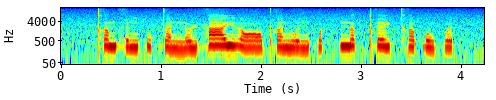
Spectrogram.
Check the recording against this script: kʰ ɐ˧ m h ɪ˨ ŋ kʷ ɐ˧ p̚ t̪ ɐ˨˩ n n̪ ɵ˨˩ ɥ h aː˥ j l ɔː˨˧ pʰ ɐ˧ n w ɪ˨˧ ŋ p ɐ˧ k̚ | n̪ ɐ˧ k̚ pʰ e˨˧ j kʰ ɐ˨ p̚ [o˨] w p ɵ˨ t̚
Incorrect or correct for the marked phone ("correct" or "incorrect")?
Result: incorrect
